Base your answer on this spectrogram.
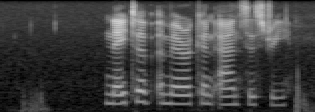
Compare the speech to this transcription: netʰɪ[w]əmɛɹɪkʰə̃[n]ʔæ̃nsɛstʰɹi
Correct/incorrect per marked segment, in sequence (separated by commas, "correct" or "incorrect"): incorrect, correct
